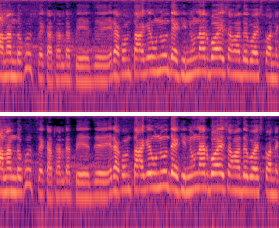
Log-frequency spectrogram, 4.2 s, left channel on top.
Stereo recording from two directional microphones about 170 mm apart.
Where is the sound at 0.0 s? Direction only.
10° right (ahead or behind).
